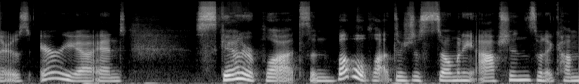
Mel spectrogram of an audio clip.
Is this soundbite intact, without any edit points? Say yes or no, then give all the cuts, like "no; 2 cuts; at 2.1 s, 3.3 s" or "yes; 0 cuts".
yes; 0 cuts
